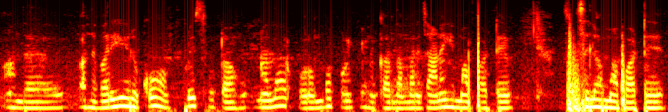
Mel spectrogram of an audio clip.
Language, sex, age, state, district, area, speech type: Tamil, female, 45-60, Tamil Nadu, Perambalur, rural, spontaneous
